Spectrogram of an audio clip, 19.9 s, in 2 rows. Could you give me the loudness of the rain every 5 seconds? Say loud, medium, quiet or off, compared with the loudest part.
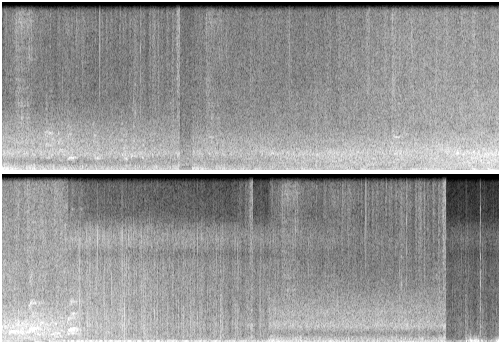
medium, loud, loud, quiet.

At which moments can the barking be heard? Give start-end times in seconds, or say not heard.
0.8-2.7, 10.1-11.7.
